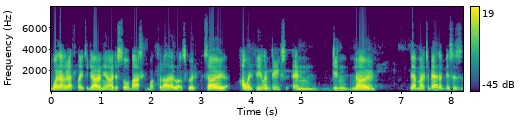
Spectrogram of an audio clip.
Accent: Adelaide, South Australia, Australia; also born or lived in Queensland; I was about 14, 15. I moved from Adelaide up to Queensland, and I used to play Aussie rules and cricket.

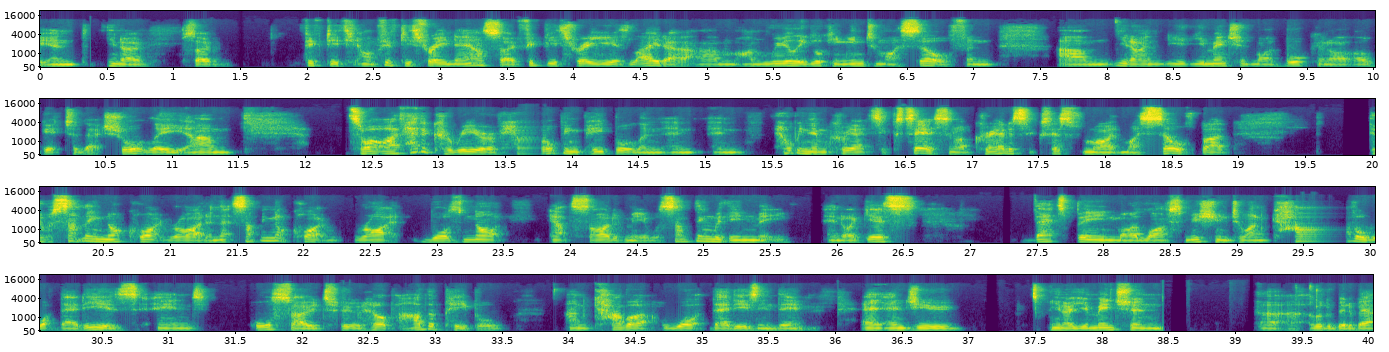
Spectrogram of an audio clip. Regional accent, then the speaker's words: Australia; also born or lived in Sunshine Coast, Queensland; I'm from Australia

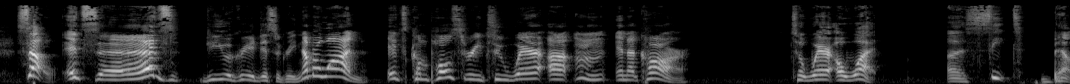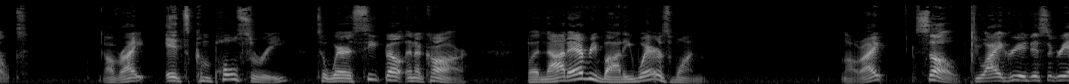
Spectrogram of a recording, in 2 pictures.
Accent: Las Vegas, Nevada, United States; now in Thailand; I'm from Las Vegas.

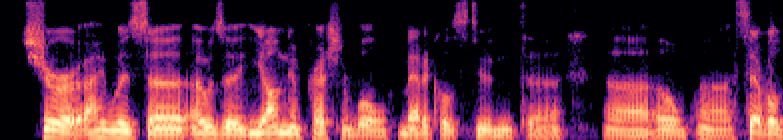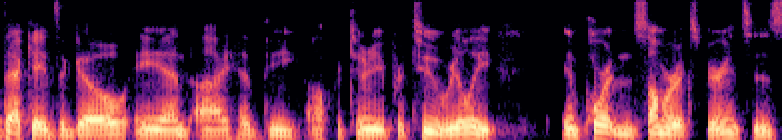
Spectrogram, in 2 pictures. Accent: Massachusetts, United States; also born or lived in New England; I am your uh, traditional Massachusetts born and bred, uh, Irish American

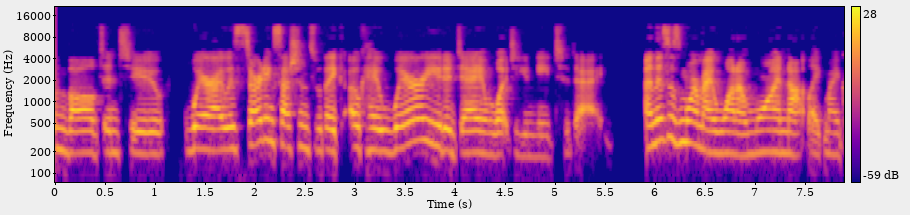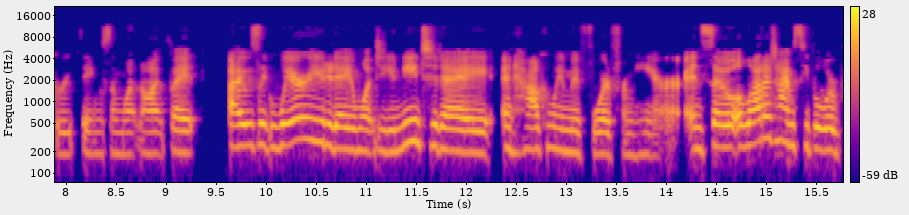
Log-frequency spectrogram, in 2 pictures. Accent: Kentucky, United States; I'm from Kentucky with horse racings. I grew up around thoroughbred farms

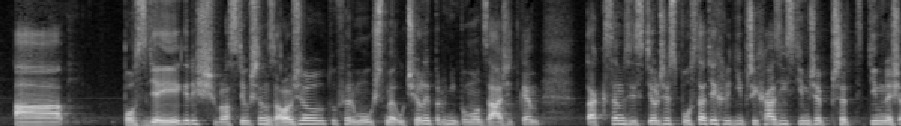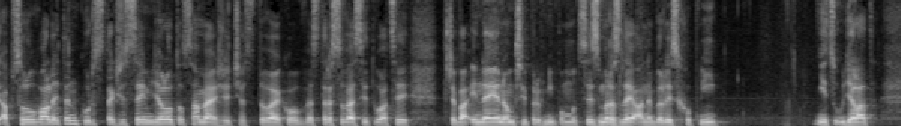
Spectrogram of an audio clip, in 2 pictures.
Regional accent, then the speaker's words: Czechia

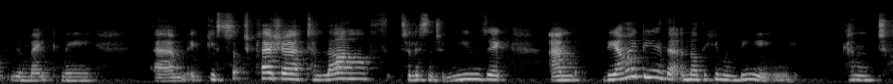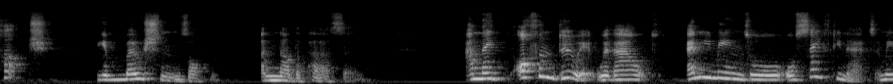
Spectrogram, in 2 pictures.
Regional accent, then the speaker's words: Liverpool, North West England, United Kingdom; born there; And I was born in Liverpool, and my mother had this thing about accents defined you and could often confine you.

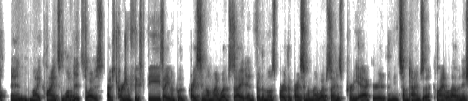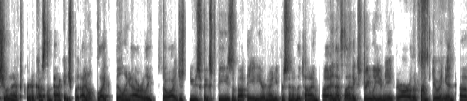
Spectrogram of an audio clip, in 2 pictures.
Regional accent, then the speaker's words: United States; I was born here in America, so I'm American

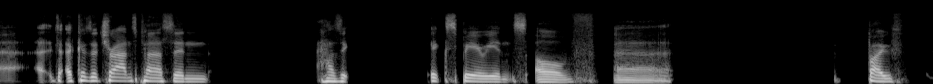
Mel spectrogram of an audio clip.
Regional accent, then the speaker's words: Yorkshire and the Humber, United Kingdom; It's no good being a Yorkshireman and trans

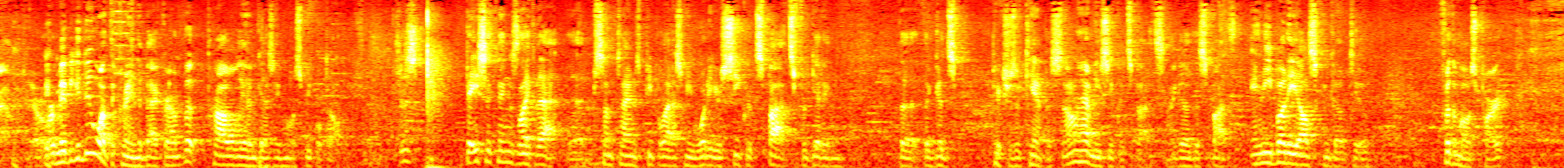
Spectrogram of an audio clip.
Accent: Lincoln, Nebraska, United States; my hometown, Lincoln, Nebraska.

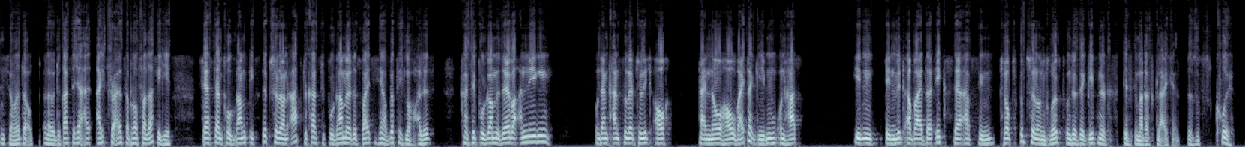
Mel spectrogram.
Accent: North Hesse, Germany; ich komme aus Nordhessen.

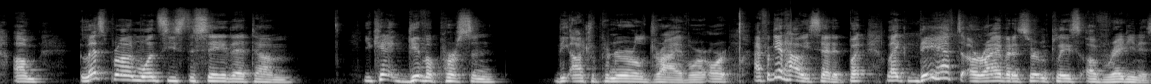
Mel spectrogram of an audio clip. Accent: Nigeria; moved away; I was born in hmm. Nigeria

